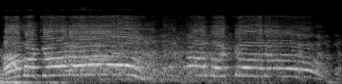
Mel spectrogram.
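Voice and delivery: hammed-up child scream from another room. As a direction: yell it like a kid in the dentist chair. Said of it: "and I hear".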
